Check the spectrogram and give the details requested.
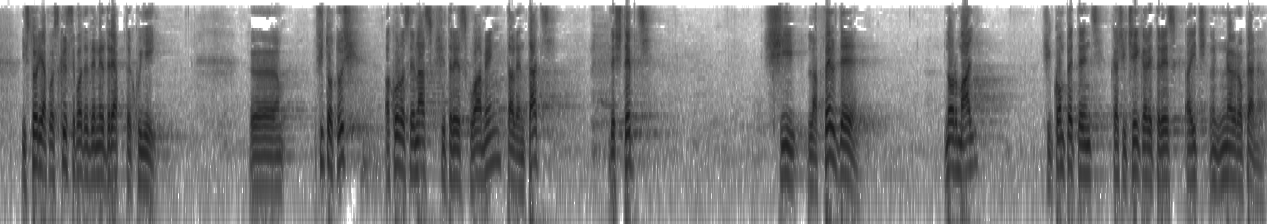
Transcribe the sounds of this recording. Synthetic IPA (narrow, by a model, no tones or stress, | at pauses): ist̪o̞ɾiaːfo̞st̪kɨt̪se̞poat̪e̞d̪e̞ne̞d̪ɾeap̚t̪əkuje̞j | ʃit̪o̞t̪uʃʲ | ako̞lo̞se̞naskʃit̪ɾəje̞skwame̞nʲt̪ale̞nt̪at̪sʲ | d̪e̞ʃt̪e̞pt̪sʲ | ʃila̰fe̞ld̪e̞ | no̞rmalʲ | ʃiko̞mpe̞t̪e̞nt̪sʲkaʃit͡ʃe̞jkaɾe̞t̪ɾəje̞ska̰it͡ʃʲɨnununʲaeuɾo̞peanə̰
